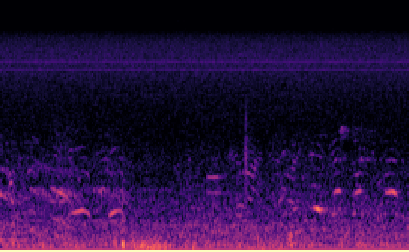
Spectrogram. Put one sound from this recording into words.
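Distant players call out to one another across an open field.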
